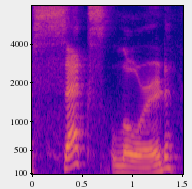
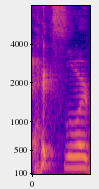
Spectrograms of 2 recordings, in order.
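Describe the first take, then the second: First: The name begins with an S sound. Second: The name begins with a vowel sound. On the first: This is how the player himself says it. "his name was pronounced Sex Lord" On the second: This is the usual reading of the spelling. "I'm just gonna stick with X Lord"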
